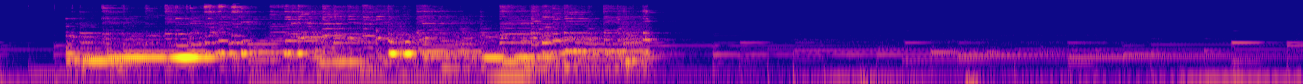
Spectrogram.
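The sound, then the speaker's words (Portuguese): An acoustic guitar is strummed steadily and fairly loudly for a few seconds, then stops, leaving softer notes ringing and fading on their own. “Esse é o violão.”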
